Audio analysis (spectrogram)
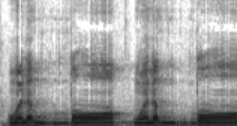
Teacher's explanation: on ne pose pas la langue ou le bout de la langue sur le bout des dents. La langue reste à l'intérieur de la bouche. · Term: la lettre ضاد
